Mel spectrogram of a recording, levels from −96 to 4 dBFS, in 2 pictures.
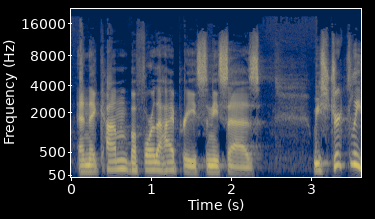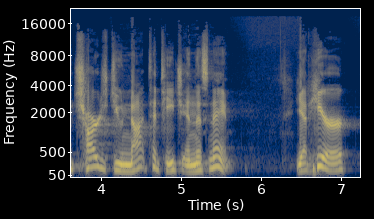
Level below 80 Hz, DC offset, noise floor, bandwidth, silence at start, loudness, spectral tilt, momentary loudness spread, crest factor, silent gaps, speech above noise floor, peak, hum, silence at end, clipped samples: -76 dBFS; under 0.1%; -62 dBFS; 16.5 kHz; 0.1 s; -21 LUFS; -3.5 dB/octave; 6 LU; 16 dB; none; 41 dB; -6 dBFS; none; 0.2 s; under 0.1%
